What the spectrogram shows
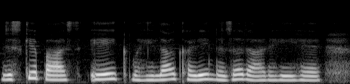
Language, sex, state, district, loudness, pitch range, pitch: Hindi, female, Jharkhand, Ranchi, -15 LUFS, 200-230 Hz, 215 Hz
